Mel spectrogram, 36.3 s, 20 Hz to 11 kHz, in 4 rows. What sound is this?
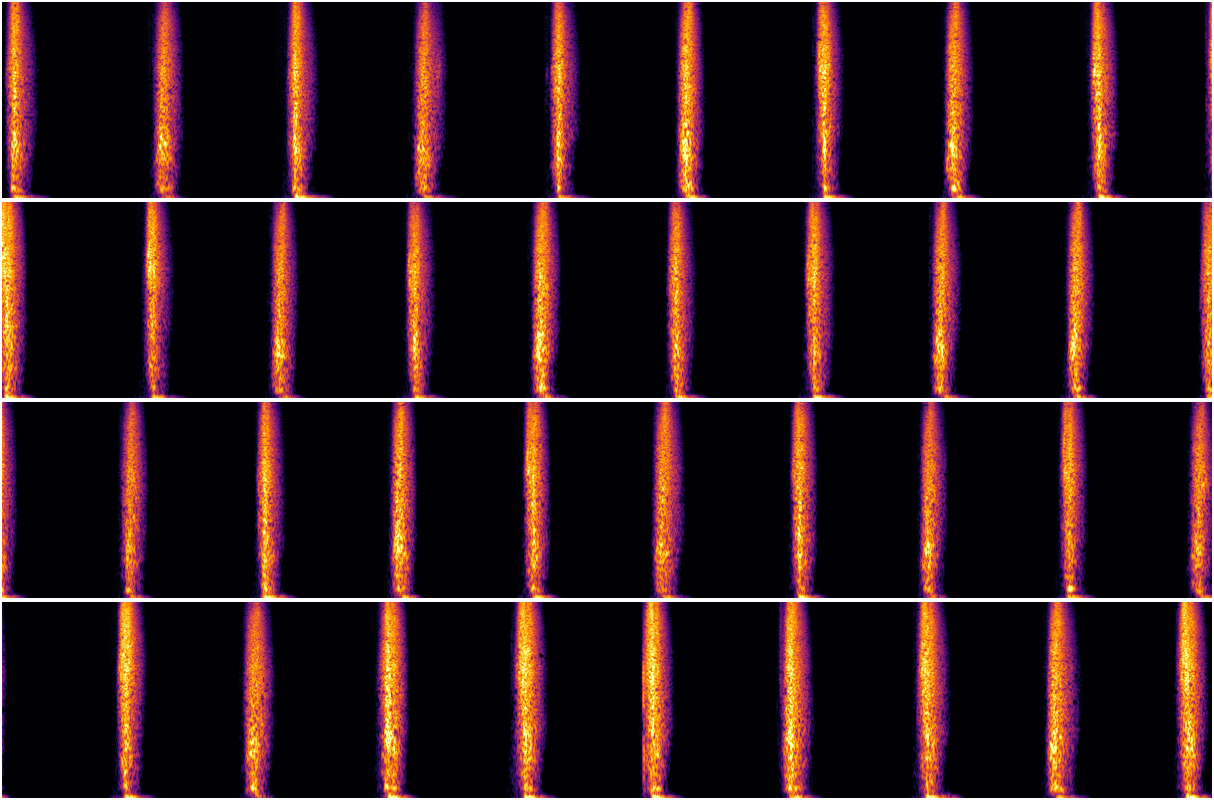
swipes and whooshes tennis racket horizontal fast and short swings stereo ORTF 8040
This sound effect was recorded with high quality sound equipment and comes from a sound library called Swipes And Whooshes which is pack of 66 high quality audio files with a total length of 35 minutes. In this library you'll find different air cutting sounds recorded with various everyday objects.
attack, beat, body, box, combat, fast, fighting, foley, kickbox, martial-arts, punch, racket, swing, swings, swipe, swipes, tennis, whip, whoosh, whooshes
